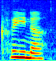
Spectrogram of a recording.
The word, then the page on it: cleaner: English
